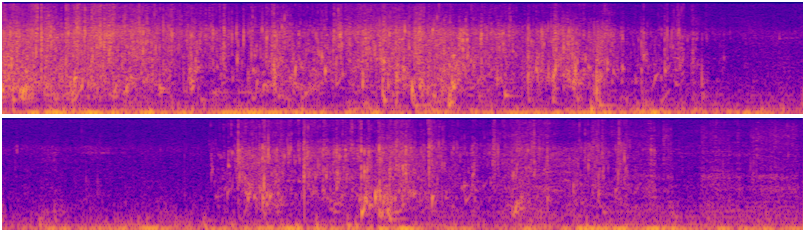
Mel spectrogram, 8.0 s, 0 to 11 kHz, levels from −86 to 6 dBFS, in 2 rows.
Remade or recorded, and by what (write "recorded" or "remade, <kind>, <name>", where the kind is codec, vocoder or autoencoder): recorded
